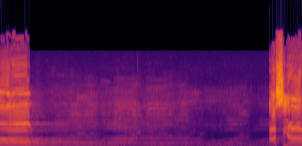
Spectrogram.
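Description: A man chanting a melodic Arabic invocation through a microphone and loudspeakers: a loud sung phrase ends about half a second in, a held tone fades slowly over the next several seconds, and a new loud chanted phrase begins near the end.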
